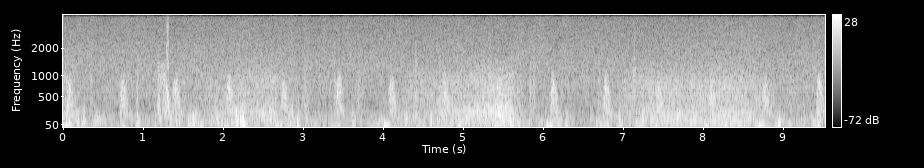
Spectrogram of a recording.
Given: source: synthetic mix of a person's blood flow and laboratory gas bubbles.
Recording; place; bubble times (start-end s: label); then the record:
Doppler ultrasound of blood flow; subclavian vein
1.17-1.40 s: bubbles
2.83-2.91 s: bubbles
From the record:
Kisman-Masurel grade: 112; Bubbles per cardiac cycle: 1 to 2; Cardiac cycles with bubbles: 1 to 10%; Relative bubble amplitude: moderate (0.250 to 0.450); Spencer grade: 1 (occasional bubble signal discernible with the cardiac motion signal, with majority of cardiac periods free of bubbles); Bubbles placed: anywhere in the cardiac cycle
